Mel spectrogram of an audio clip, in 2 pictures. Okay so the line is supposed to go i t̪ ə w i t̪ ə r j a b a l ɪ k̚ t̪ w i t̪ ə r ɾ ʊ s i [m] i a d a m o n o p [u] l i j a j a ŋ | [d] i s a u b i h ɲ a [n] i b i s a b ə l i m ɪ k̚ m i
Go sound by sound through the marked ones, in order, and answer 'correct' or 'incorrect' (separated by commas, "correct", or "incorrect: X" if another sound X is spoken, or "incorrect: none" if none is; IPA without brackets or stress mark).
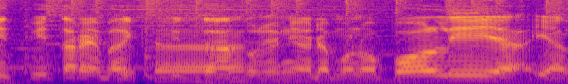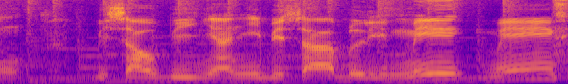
incorrect: n, incorrect: o, incorrect: b, incorrect: ɲ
